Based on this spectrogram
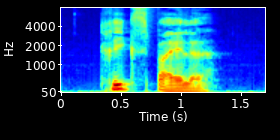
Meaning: nominative/accusative/genitive plural of Kriegsbeil
- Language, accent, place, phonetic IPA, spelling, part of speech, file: German, Germany, Berlin, [ˈkʁiːksˌbaɪ̯lə], Kriegsbeile, noun, De-Kriegsbeile.ogg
